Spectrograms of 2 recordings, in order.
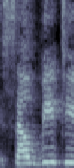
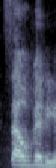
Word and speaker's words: Salvitti: salvi that's okay salvi salvi would be yes probably the proper way to say it but here in America sality is how I say it yeah salvi okay great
